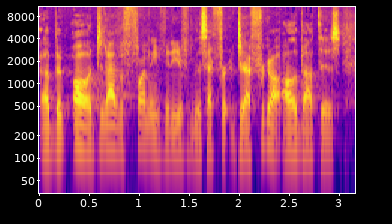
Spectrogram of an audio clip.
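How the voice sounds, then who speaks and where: A man who does stand-up telling a long story in casual chat, full of fillers, swearing and animated quoted voices. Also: medium pitch, very fast. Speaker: stand-up comedian.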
